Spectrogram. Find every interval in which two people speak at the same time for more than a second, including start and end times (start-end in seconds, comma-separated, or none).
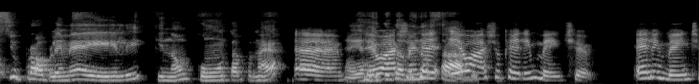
3.4-4.8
